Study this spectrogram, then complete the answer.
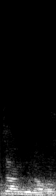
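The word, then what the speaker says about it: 站: 그 가운데 그 역자는 우리는 역자를 따서 기차역으로 붙이고, 중국은 뒤에 참자를 따가지고 중국 발음은 짠이라고 발음합니다.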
